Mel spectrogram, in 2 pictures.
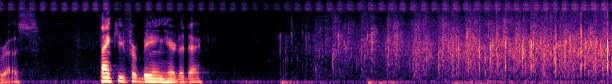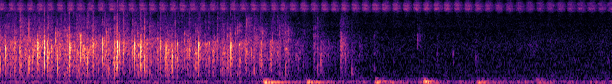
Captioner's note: applause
